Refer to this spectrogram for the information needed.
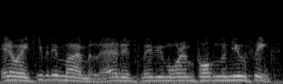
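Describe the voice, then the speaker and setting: An actor playing a shrewd, jovial older doctor turned detective in a British radio drama, avuncular and fond of teasing questions. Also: male voice, high voice, fast talker, close to an everyday voice. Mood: musing, genial. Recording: dull lo-fi radio recording with hiss.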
